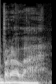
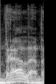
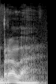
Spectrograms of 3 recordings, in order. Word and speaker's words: брала: особенно в прошедшее время, ударение тяготеет к концу. Например, «брала». Не «брала», а «брать», но «брала».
